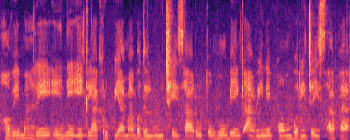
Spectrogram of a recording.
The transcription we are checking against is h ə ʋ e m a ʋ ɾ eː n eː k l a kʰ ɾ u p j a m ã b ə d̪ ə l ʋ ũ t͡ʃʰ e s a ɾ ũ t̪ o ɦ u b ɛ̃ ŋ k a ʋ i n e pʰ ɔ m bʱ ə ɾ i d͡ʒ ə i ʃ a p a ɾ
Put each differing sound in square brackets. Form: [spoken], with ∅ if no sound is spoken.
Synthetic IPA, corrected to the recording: h ə ʋ e m a [∅] ɾ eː n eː k l a kʰ ɾ u p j a m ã b ə d̪ ə l ʋ ũ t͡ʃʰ e s a ɾ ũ t̪ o ɦ [ũ] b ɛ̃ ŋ k a ʋ i n e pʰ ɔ m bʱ ə ɾ i d͡ʒ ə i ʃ a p a ɾ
